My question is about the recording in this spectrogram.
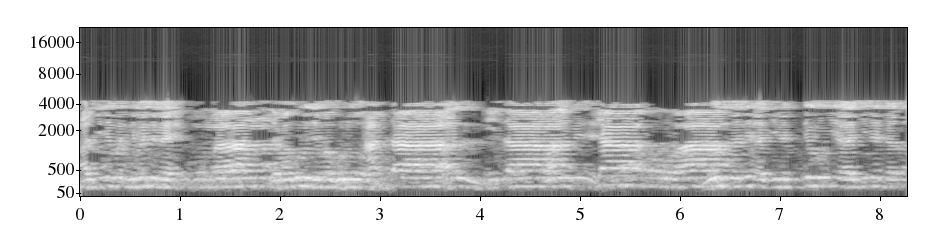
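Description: A man chanting devotional verses at a microphone in a melodic recitation, long held phrases with brief breaks between them.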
